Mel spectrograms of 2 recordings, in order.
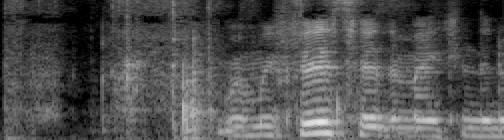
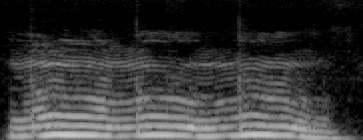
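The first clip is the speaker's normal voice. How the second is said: long, smooth cow moo; duck's moo; much slower than usual. A narrator's reading. Teacher voices the duck pretending to be a cow, mooing. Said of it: "the duck on the pond said".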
